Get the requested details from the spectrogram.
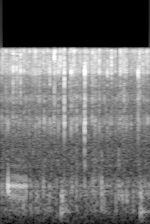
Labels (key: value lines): label: biophony
recorder: HydroMoth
